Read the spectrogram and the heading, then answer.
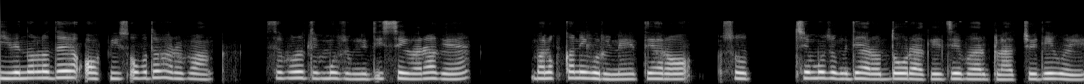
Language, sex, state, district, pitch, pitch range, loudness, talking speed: Chakma, female, Tripura, Unakoti, 270 Hz, 245-285 Hz, -15 LUFS, 140 wpm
